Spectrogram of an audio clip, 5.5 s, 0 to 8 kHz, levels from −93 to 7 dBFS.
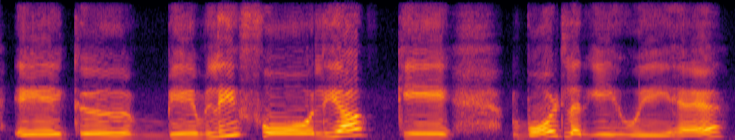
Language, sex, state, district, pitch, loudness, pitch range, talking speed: Hindi, female, Jharkhand, Ranchi, 205 Hz, -16 LUFS, 185-225 Hz, 75 wpm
